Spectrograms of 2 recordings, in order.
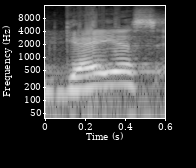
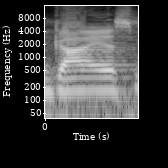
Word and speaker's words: Gaius: Now, there's two pronunciations of that name, Gaius and Gaius. My son's name is Gaius, so that's the one you're going to hear all evening, even though I think Gaius is more of a traditional Roman pronunciation.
